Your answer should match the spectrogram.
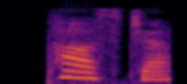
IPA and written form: ˈpɑːstʃəɹ (pasture)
